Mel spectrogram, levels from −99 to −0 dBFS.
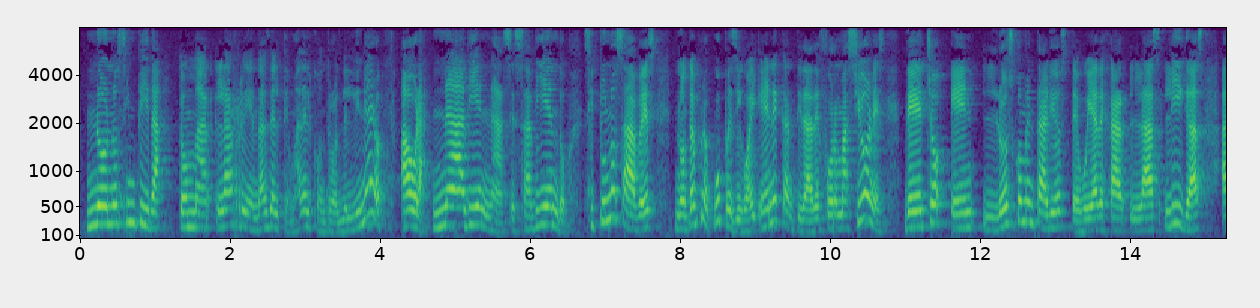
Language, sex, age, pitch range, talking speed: Spanish, female, 30-49, 195-260 Hz, 160 wpm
